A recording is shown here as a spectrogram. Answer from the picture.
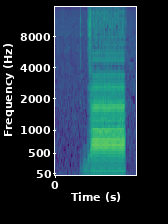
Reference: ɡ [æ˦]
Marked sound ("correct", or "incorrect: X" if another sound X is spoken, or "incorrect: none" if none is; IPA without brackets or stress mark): correct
